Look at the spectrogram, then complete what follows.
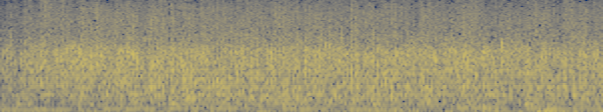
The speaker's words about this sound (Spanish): Bueno, el aplauso entonces para don Aníbal.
